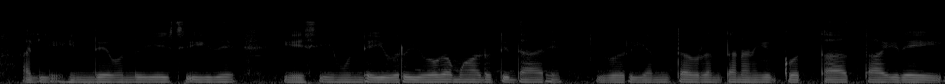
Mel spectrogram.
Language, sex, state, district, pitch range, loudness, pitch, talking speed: Kannada, male, Karnataka, Bijapur, 105-110 Hz, -48 LUFS, 110 Hz, 100 wpm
